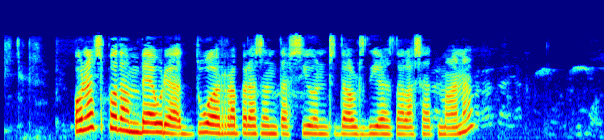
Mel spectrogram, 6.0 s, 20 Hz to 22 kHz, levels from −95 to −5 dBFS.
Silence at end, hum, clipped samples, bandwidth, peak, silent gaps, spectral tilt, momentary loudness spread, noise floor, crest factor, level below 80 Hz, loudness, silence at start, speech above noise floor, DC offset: 1.3 s; none; under 0.1%; 8.2 kHz; -2 dBFS; none; -4.5 dB/octave; 9 LU; -62 dBFS; 18 dB; -64 dBFS; -18 LUFS; 0.75 s; 44 dB; under 0.1%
